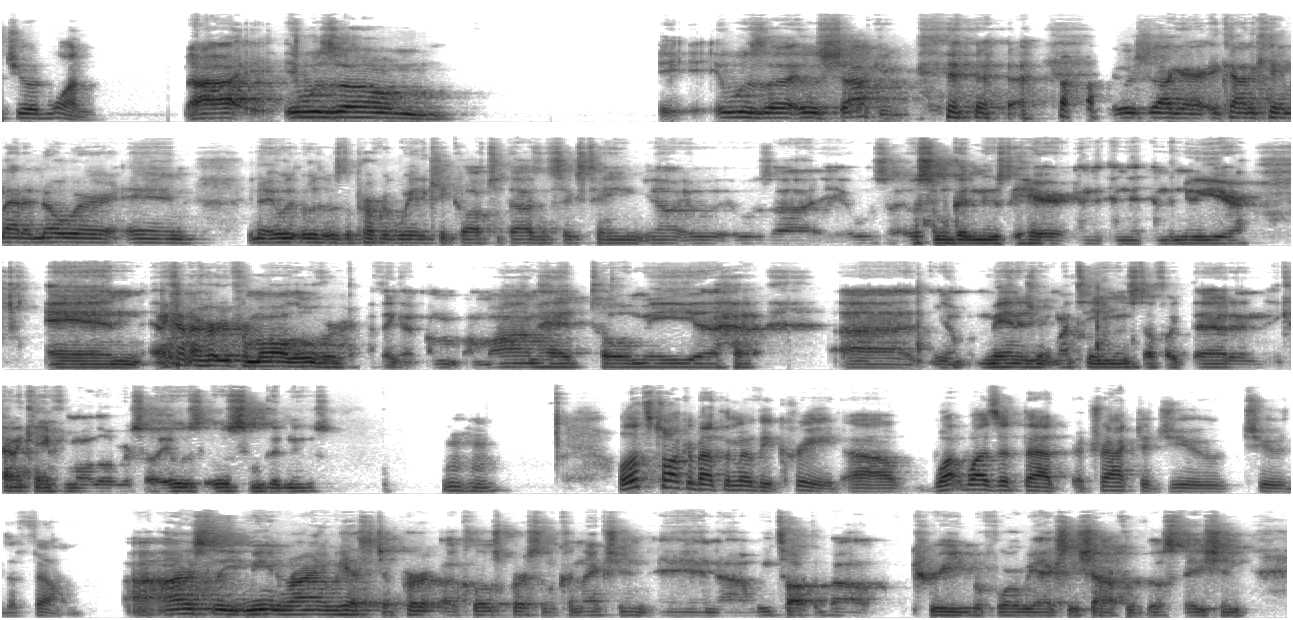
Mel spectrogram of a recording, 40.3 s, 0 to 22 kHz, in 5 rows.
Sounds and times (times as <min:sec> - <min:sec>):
Speech: 0:00.0 - 0:00.6, 0:01.2 - 0:02.8, 0:04.1 - 0:26.2, 0:27.0 - 0:40.2.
